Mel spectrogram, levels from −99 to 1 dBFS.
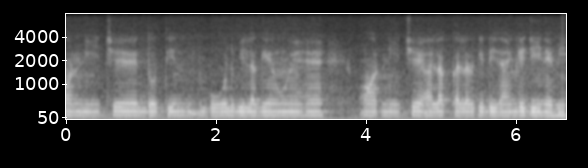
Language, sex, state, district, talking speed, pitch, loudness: Hindi, male, Uttar Pradesh, Muzaffarnagar, 170 wpm, 110 Hz, -19 LUFS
